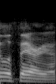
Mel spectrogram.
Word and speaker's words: Lothario: Lotoro. Jose Lotoro. I'll allow. Yep, Jose Lothario. You just said the name wrong.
